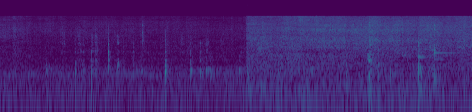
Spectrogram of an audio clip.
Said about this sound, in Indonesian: Bahan-bahan ini sudah hancur. Sekarang kita akan tumis. Kualinya telah panas. Sekarang kita akan tumis, ya, bahan-bahan yang telah di blender.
